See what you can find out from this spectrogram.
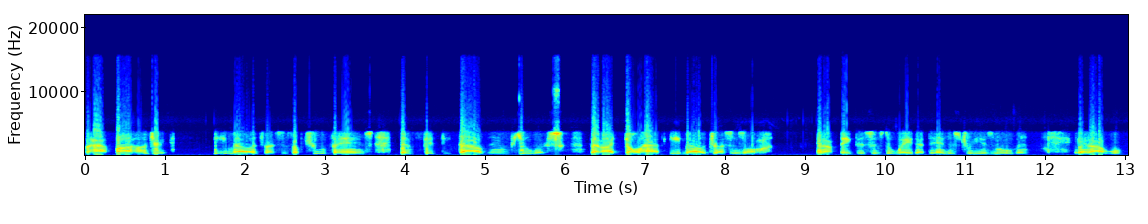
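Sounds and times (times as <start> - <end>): man talking over telephone: 0.0 - 13.0.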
